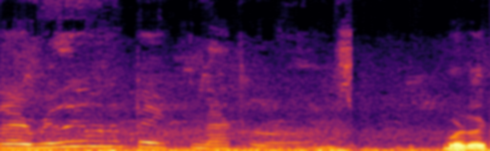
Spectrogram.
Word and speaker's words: macaron: But I really want to bake macarons. What are they called? Macaroons? Macaron. Macaron.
